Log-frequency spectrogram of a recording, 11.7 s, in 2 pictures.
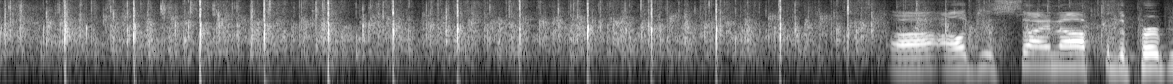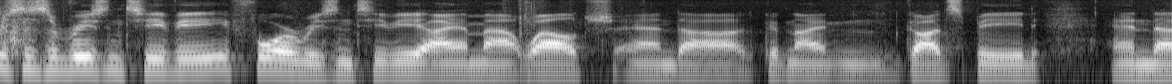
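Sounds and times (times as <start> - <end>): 
audience applause: 0.0 - 6.3
speech: 4.4 - 11.7.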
